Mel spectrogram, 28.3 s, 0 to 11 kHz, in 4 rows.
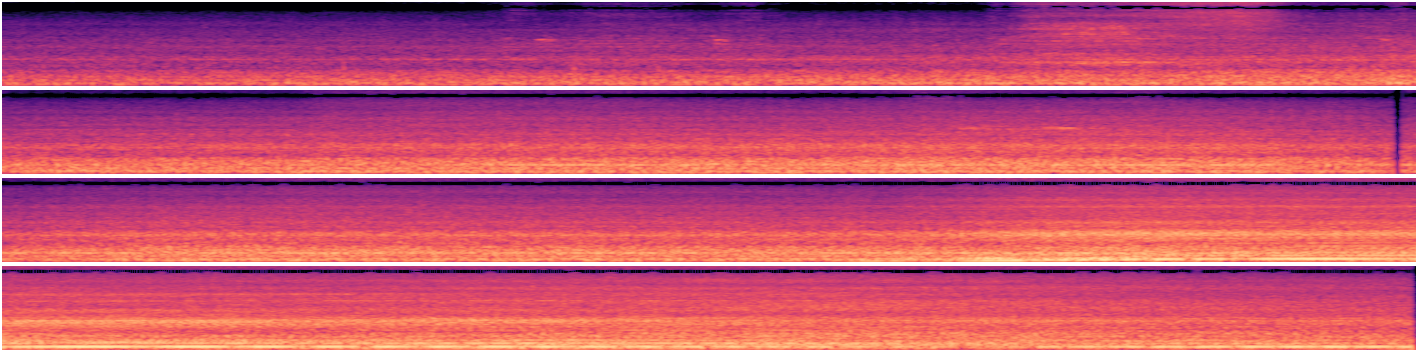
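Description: Renfe Class 592 diesel multiple unit approaching, its noise growing steadily louder. About two-thirds in its diesel engines become sharply louder with a deep, pulsing note as it moves along the platform close by.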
